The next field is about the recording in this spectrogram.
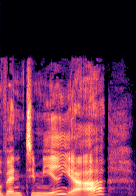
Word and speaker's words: Ventimiglia: Uh, Milo Ventimiglia, and that's how you say it, right, Marco? – Yep.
